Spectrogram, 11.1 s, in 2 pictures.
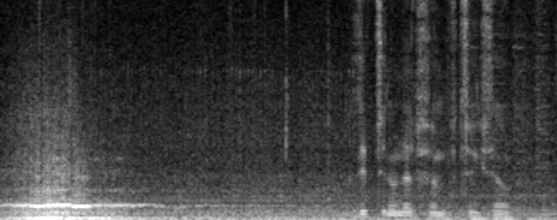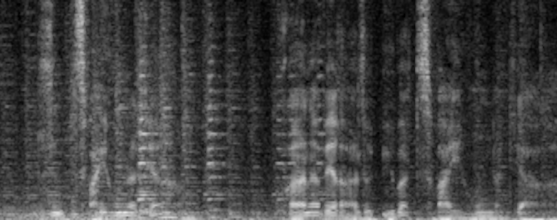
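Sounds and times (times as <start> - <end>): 
car engine droning as the car drives around a curve in a radio drama: 0.0 - 7.2
speech: 3.6 - 5.4, 6.0 - 7.8, 8.4 - 11.1.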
